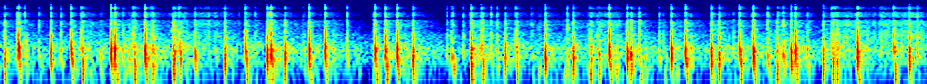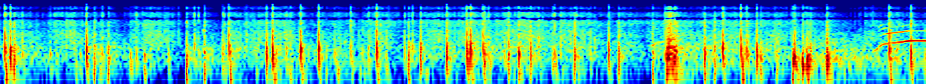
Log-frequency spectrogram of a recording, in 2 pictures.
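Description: Fireworks going off in a rapid, unbroken barrage: dense crackling and popping with many sharp bangs a second.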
